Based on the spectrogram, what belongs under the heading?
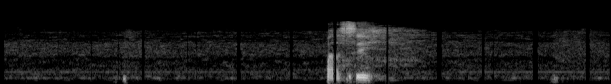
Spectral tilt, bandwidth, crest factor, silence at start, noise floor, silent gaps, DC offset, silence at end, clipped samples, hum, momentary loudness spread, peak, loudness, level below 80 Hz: -2 dB/octave; 8 kHz; 28 dB; 1.25 s; -51 dBFS; none; under 0.1%; 0.55 s; under 0.1%; none; 30 LU; -2 dBFS; -20 LUFS; -66 dBFS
